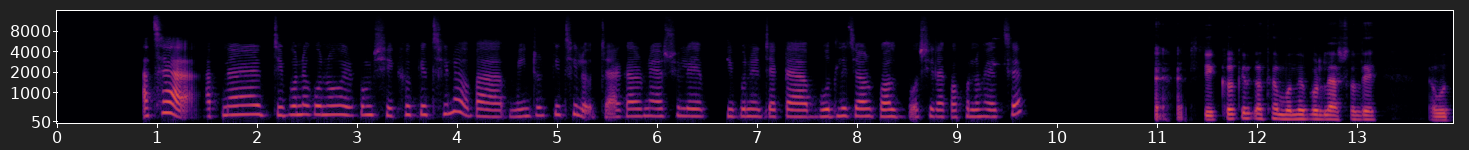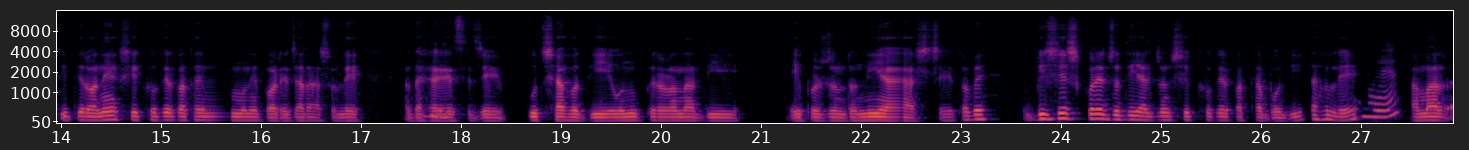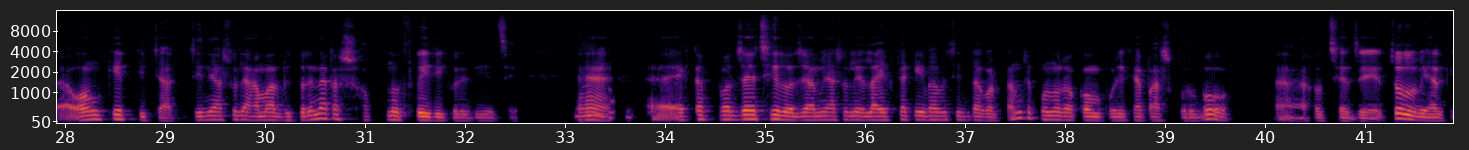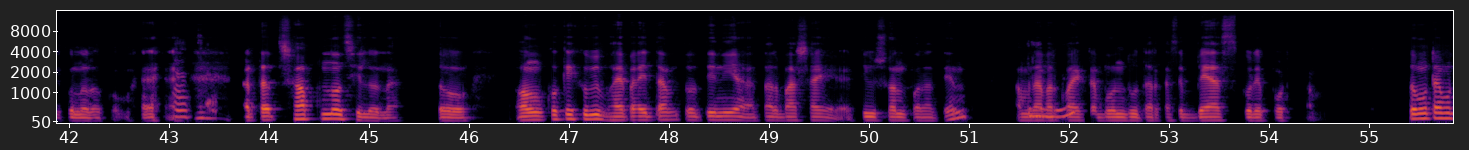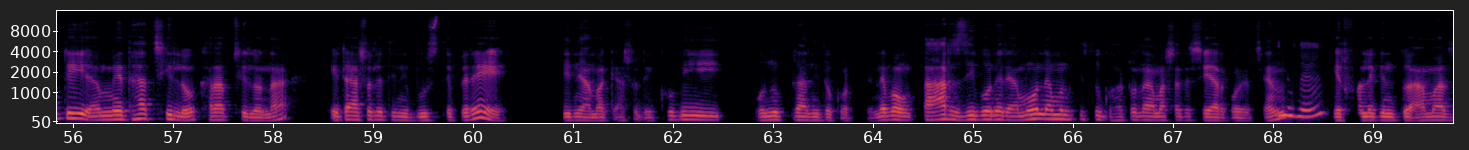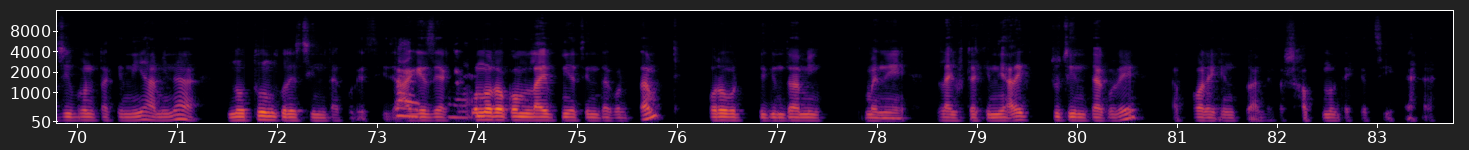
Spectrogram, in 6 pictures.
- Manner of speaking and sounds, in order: other background noise; chuckle; chuckle; tapping; chuckle
- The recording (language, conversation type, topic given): Bengali, podcast, আপনার জীবনে কোনো শিক্ষক বা পথপ্রদর্শকের প্রভাবে আপনি কীভাবে বদলে গেছেন?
